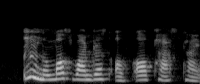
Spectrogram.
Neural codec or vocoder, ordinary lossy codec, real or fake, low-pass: codec, 16 kHz, 8 kbps, FunCodec, trained on LibriTTS, 25 frames a second; none; fake; 5.4 kHz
